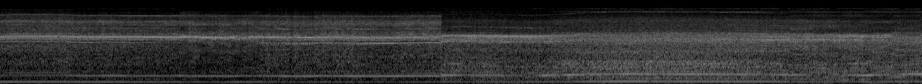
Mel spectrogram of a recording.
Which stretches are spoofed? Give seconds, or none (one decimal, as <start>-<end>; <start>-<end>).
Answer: 1.8-2.6; 7.9-9.2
